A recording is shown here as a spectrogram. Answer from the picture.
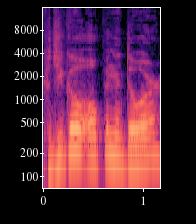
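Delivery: rising, question-like pitch on "door". Demonstrating a question in a lesson on inflection, rising pitch on door. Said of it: "upward inflection in a sentence at the end of it, the upward tone, that's a question".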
